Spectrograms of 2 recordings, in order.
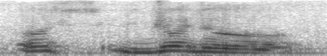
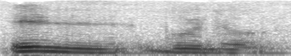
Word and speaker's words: اسجدوا: طيب، إذا سكنت السين وجب همسها وإلا انقلبت زايا في مثل قوله تعالى اسجدوا اسجدوا، البعض ينطقها الجدو الجدو هذا خطأ، خطأ ولحن جلي، يجب أن نتدرب على النطق الصحيح لهذا الحرف وأن ننطقه نطقا صحيحا سليما أثناء التلاوة.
